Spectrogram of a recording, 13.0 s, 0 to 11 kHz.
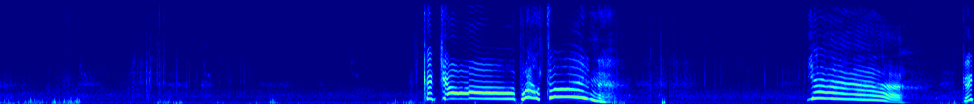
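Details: Marley, a young Patterdale Terrier of about 18 months at a rescue centre, playing in the sun: drawn-out tonal whines that fall at the end, in bursts, with a woman's encouraging voice and footsteps.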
